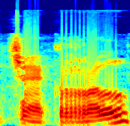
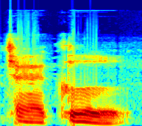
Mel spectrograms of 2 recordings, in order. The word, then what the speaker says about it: 책을: Karena cek itu huruf terakhirnya adalah g itu adalah konsonan, bukan cekrel tapi cekel mokoyo.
